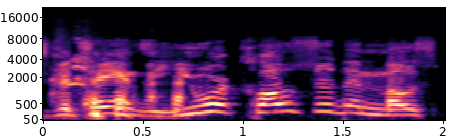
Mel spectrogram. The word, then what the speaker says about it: Vetanze: And honestly, the way it's spelled, Matt, that's how it should be pronounced, but it's not. It's Vetanze, but I appreciate that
